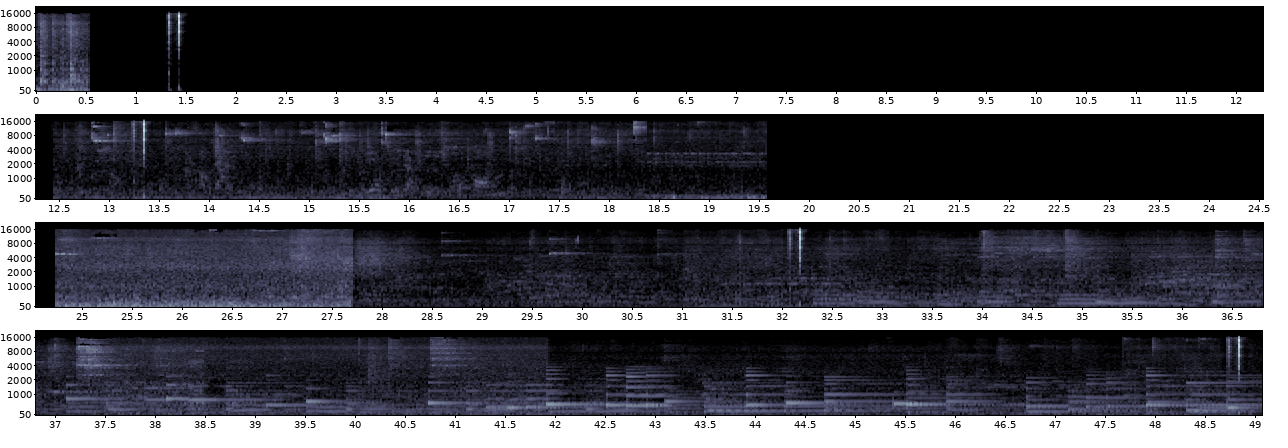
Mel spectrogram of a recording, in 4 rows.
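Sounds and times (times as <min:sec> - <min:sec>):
sharp clicks: 0:01.3 - 0:01.5, 0:13.2 - 0:13.4, 0:32.0 - 0:32.3, 0:48.7 - 0:49.0
loud street traffic: 0:24.9 - 0:27.7
gentle keyboard music: 0:32.0 - 0:49.0
double click: 0:48.7 - 0:48.9.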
